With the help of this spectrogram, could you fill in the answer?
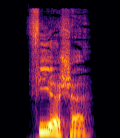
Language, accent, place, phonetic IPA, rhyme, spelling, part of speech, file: German, Germany, Berlin, [ˈfiːɪʃə], -iːɪʃə, viehische, adjective, De-viehische.ogg
- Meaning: inflection of viehisch: 1. strong/mixed nominative/accusative feminine singular 2. strong nominative/accusative plural 3. weak nominative all-gender singular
